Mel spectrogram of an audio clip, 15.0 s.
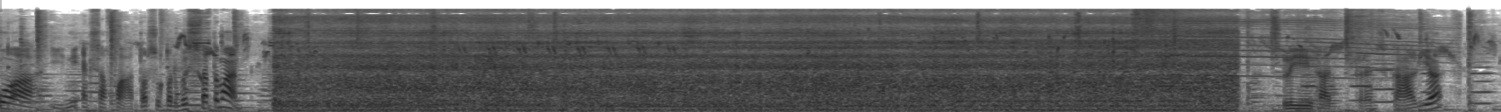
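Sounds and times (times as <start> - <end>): excavator diesel engine running: 2.7 - 12.4.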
